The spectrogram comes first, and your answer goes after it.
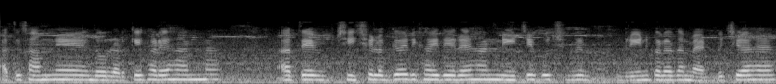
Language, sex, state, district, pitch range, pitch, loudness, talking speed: Punjabi, female, Punjab, Fazilka, 205-220 Hz, 215 Hz, -14 LUFS, 170 wpm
